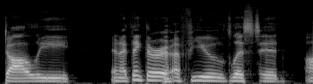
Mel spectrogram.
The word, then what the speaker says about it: DALL-E: And for those of you that aren't familiar, if everybody knows of ChatGPT, but you don't know of DALL-E, which is spelled like Wally with a D, it basically is an art generator.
